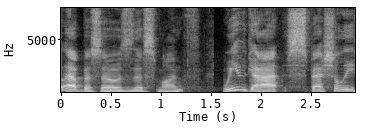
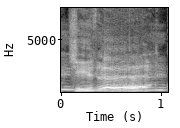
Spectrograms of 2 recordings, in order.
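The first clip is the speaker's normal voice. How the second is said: loud, higher retching imitation; mock dry heaving; 6 semitones higher, 12 dB louder than usual. Host mimics a player saying cheese, mock dry heaving. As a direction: heave out the uh like a fake retch. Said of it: "or you're dry heaving".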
